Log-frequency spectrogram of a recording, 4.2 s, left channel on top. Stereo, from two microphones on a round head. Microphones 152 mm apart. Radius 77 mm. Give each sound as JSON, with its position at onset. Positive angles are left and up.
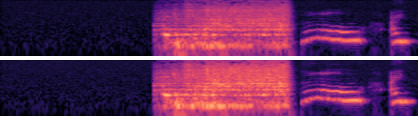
{"t": 1.5, "sound": "a toilet flushing", "side_deg": -70, "distance_m": 0.9}
{"t": 3.0, "sound": "a woman speaking", "side_deg": -70, "distance_m": 1.3}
